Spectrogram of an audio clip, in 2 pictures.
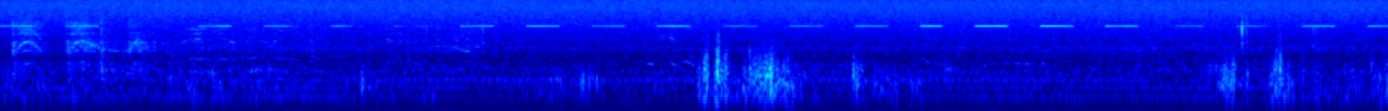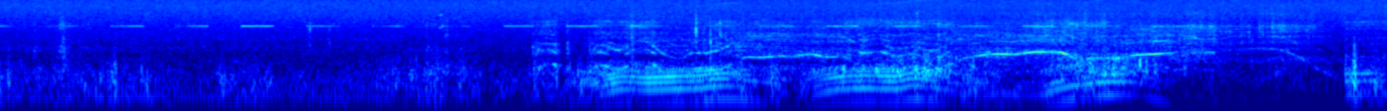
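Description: An off-road vehicle's engine idles with a low rumble.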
